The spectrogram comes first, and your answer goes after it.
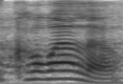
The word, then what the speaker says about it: Coelho: Now, I will not try at all with my French to pronounce this guy's name. Get your glasses on. Tell me. How do you Paulo know? Coelho.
